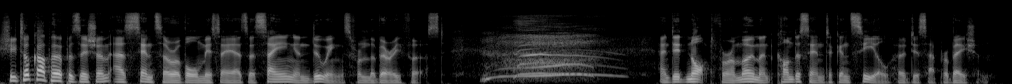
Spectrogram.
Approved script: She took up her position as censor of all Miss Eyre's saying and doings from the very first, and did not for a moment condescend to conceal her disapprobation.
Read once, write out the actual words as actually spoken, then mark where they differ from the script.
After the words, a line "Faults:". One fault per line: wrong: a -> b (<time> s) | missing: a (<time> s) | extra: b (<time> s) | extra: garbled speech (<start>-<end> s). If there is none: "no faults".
She took up her position as censor of all Miss Eyre's saying and doings from the very first, and did not for a moment condescend to conceal her disapprobation.
Faults:
no faults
